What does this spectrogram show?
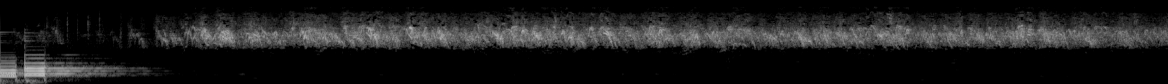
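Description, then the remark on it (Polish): House sparrows chirp in a dense, continuous chorus of rapid overlapping chatter that stays steady and fairly loud throughout, after a brief tonal sound right at the start. “W powojennej Polsce wróbel dwukrotnie uzyskał status ikony kultury dziecięcej.”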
